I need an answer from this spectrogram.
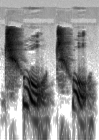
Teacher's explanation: on a encore ici ce petit t aspiré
